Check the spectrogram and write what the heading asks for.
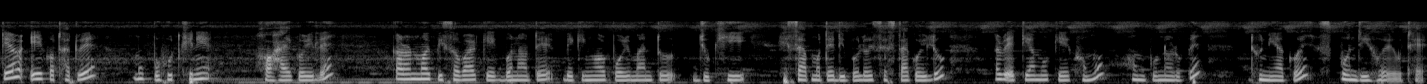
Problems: constant background noise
